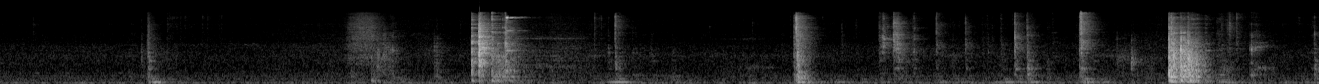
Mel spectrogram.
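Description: Intermittent clicks, knocks and short scrapes of metal alternator parts being handled and worked on a workbench. The loudest strokes come about five seconds in and again near the end.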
